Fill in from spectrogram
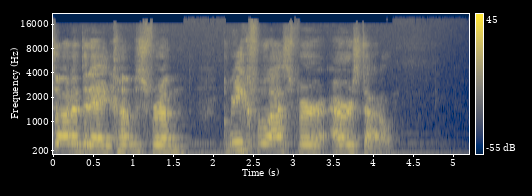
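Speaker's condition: Cerebral palsy; train

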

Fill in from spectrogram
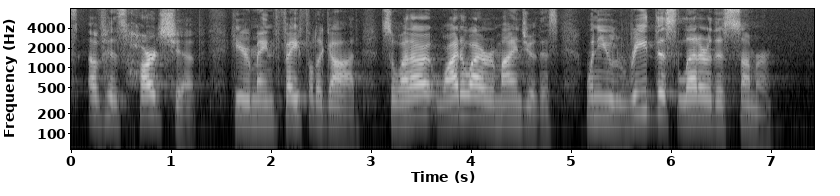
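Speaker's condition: No condition

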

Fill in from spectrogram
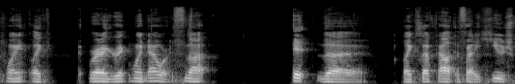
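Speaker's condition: Bilateral cleft lip and palate; complete bilateral cleft lip and palate from birth, mouth open into nose, cleft upper jawbone, many surgeries

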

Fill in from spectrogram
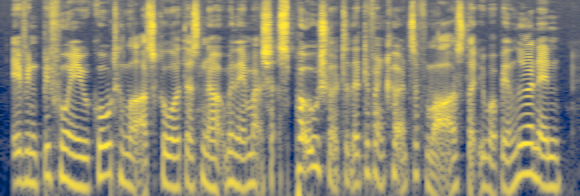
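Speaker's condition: Deafness; brown cochlear implant on side of head, once damaged by water from hose and repaired

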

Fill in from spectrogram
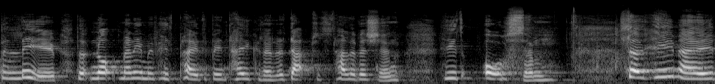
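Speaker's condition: Deafness; deaf since age seven

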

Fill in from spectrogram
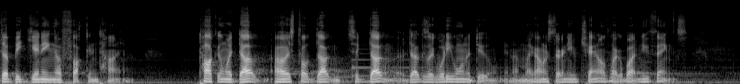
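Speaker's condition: No condition

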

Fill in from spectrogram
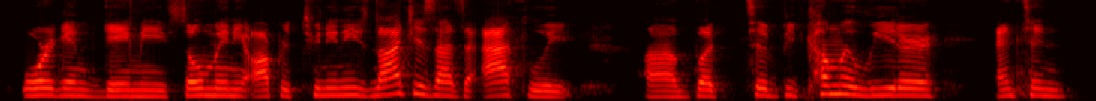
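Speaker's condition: Cleft lip and palate; congenital cleft lip and palate, hole in upper lip, multiple surgeries growing up, major closure surgery, lip scar remains; made eating, talking and singing hard growing up

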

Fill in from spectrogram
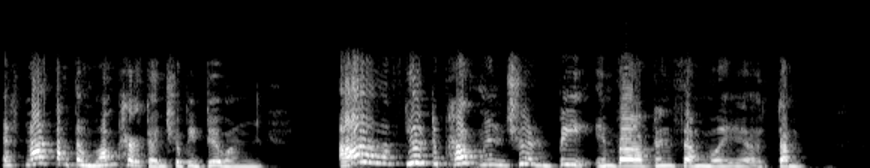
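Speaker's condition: Deaf, cochlear implant user; hearing aid ages one to 33, cannot use phone; uses cochlear implant, follows familiar songs by memory

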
